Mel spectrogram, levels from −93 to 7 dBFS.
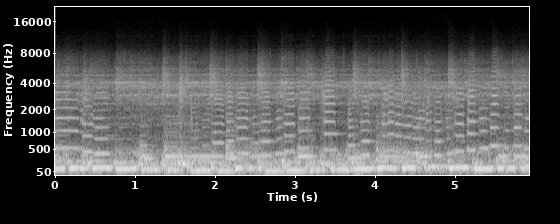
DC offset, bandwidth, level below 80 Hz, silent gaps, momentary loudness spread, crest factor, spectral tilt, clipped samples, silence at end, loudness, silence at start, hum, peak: under 0.1%; 8 kHz; -20 dBFS; none; 2 LU; 8 dB; -7 dB/octave; under 0.1%; 0 s; -12 LUFS; 0 s; none; -2 dBFS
